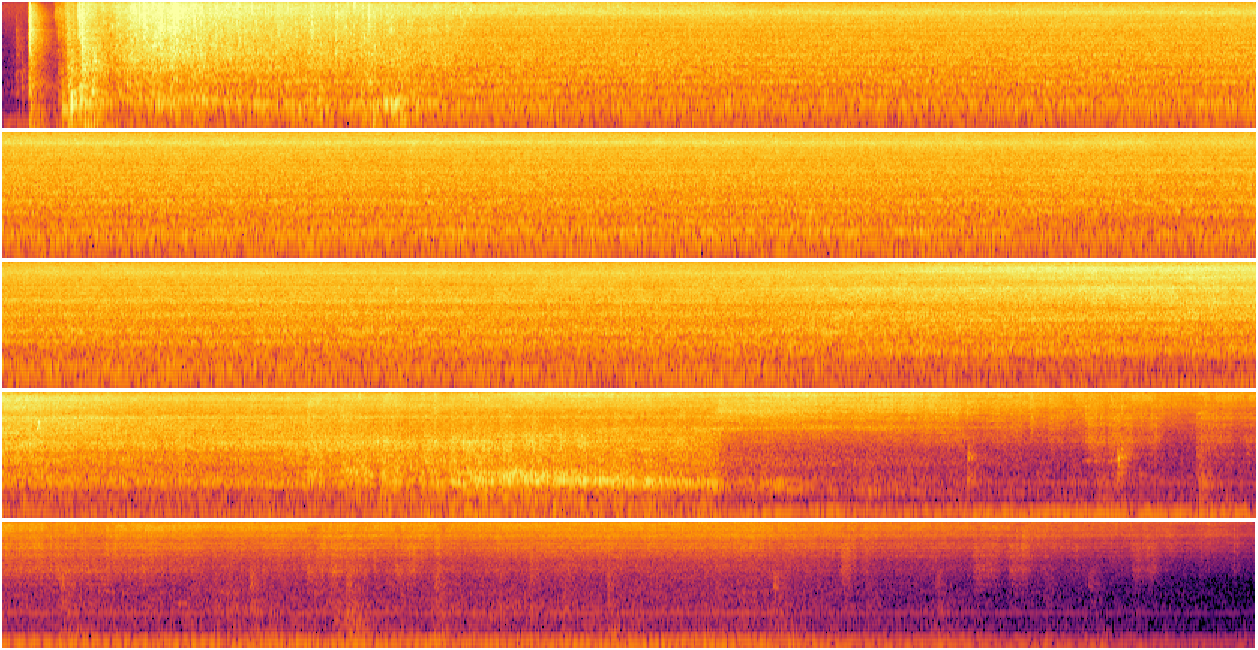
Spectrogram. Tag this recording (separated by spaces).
toilet flushing trident caroma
